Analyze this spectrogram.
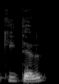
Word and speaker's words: Keitel: Tenemos, por ejemplo, Keith Carradine y luego está Harvey Keitel, o Keitel, parece ser que se pronuncia Keitel porque es un nombre alemán.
